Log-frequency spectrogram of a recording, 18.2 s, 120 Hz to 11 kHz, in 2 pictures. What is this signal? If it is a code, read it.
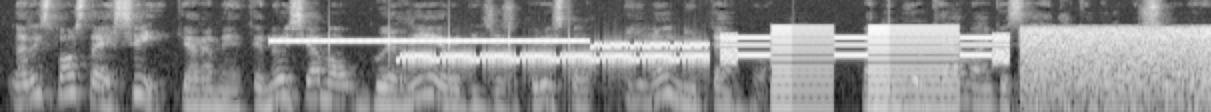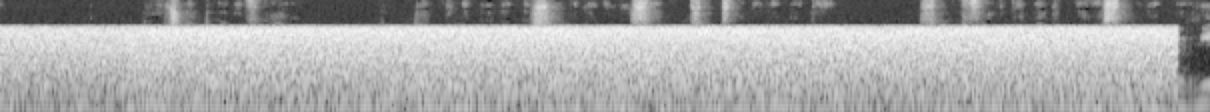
Dial-up modem handshake (V.34 or later), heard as a whistle, warbles, then hiss.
